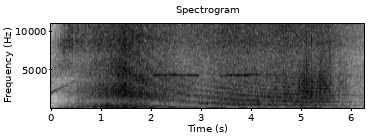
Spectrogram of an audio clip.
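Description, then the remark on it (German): A loud, steady black-and-orange six-propeller transport drone, 1.60 m in diameter and 18 kg, hums and whines, its stacked propeller tones holding strong for several seconds as it lifts off during a test near Freising, Germany, with no voices present. “Die mächtige Transportdrohne hebt ab.”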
